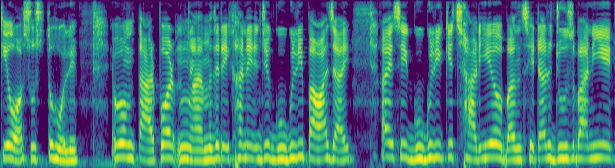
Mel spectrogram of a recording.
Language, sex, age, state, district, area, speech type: Bengali, female, 18-30, West Bengal, North 24 Parganas, rural, spontaneous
